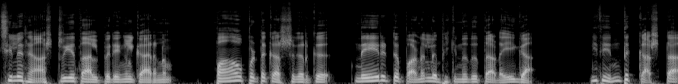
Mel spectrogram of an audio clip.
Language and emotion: Malayalam, sad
